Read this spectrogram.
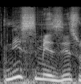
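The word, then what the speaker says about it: knismesis: Nismesis, où j'imagine qu'il ne doit pas falloir prononcer le K. Nismesis, N-I-S, K-N-I-S-M-E-S-I-S.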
